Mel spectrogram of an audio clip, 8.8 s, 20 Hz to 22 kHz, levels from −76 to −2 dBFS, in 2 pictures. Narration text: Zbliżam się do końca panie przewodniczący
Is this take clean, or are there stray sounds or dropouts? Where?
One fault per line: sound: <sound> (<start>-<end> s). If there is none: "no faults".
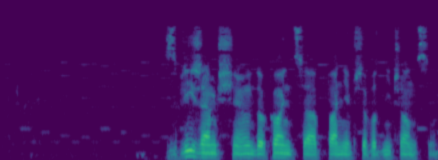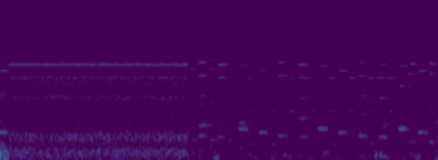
no faults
